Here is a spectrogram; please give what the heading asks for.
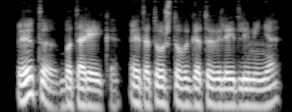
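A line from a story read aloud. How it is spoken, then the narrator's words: Quiet, pitiless icy calm. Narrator (Russian): Тихо произнес Андрей, и в его голосе не было даже тени жалости, только ледяное спокойствие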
